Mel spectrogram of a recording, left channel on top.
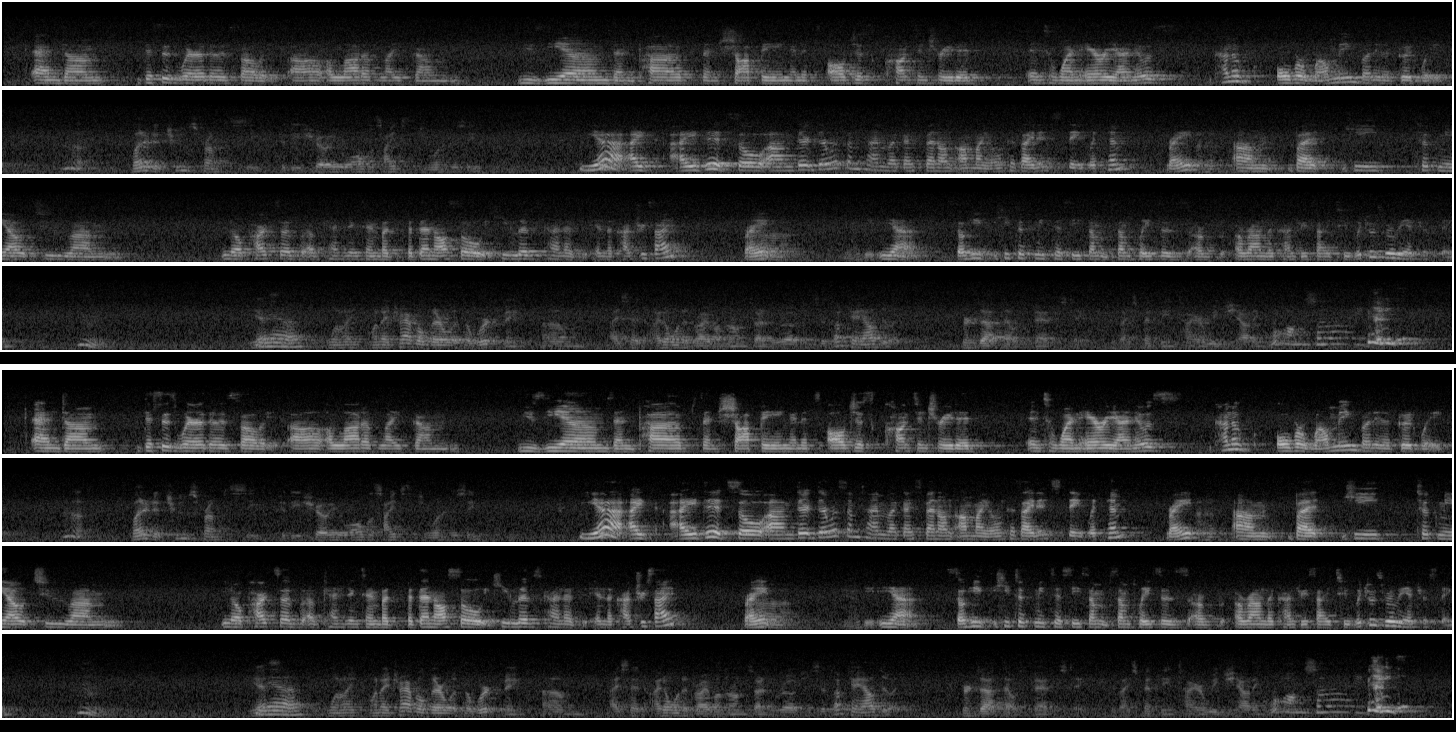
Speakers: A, on the right; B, on the right.
A: and
B: Ah,
A: um this is where there's a, a, a lot of like um museums and pubs and shopping and it's all just concentrated into one area and it was kind of overwhelming but in a good way
B: ah. yeah, Plenty to choose from to see. Did he show you all the sights that you wanted to see?
A: Yeah, I I did. So um there there was some time like I spent on on my own because I didn't stay with him, right?
B: Uh-huh.
A: Um
B: All right.
A: but he took me out to um you know parts of of Kensington but but then also he lives kind of in the countryside, right?
B: Ah, yes.
A: Yeah. So he he took me to see some some places ar around the countryside too, which was really interesting.
B: Hmm. Yes.
A: Yeah.
B: Uh, when I when I traveled there with a workmate, um, I said I don't want to drive on the wrong side of the road. She says, "Okay, I'll do it." Turns out that was a bad mistake because I spent the entire week shouting, wrong side.
A: <laughs>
